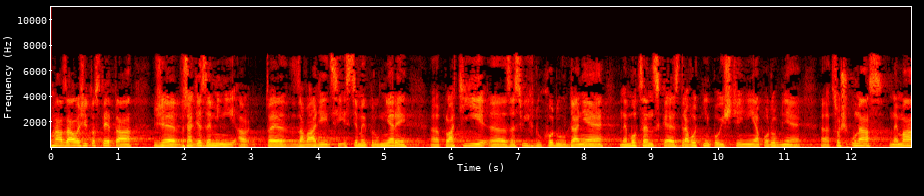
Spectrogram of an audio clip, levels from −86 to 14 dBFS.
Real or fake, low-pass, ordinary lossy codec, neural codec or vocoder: real; 7.2 kHz; MP3, 32 kbps; none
